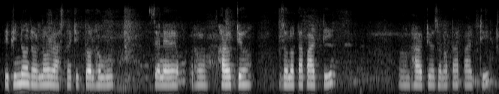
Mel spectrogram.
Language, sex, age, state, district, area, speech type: Assamese, female, 30-45, Assam, Goalpara, rural, spontaneous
